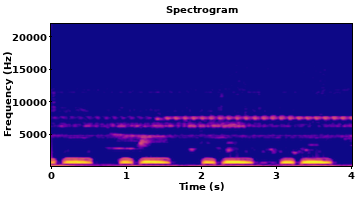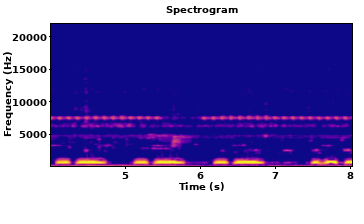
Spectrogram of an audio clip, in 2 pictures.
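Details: Lure recording of a spotted dove repeatedly cooing, soft short notes each followed by a longer hollow coo, about seven pairs in steady rhythm over a constant low hum and faint high background chirps.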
